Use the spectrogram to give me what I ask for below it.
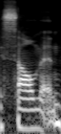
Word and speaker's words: salmon: Next time I go to the store, I'm going to say salmon to someone. Hey, where's the salmon? Is it a silent L? I think so.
